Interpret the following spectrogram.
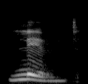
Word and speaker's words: lived: people lived so I remember pronunciation it's one sound lived so many people lived in them until the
